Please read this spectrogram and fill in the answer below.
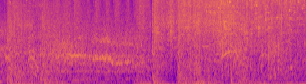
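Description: Film car-chase sound effects: a car's engine running hard and tyres skidding. About three seconds in comes a crash as the car smashes through a shop's glass front, with glass shattering.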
